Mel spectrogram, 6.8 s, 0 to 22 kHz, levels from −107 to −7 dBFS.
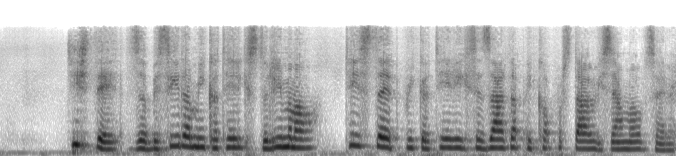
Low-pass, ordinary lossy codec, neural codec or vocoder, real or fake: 10.8 kHz; MP3, 96 kbps; codec, 16 kHz in and 24 kHz out, 0.4 kbps, LongCat-Audio-Codec, fine tuned four codebook decoder; fake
